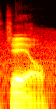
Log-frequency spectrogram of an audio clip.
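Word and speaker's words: gaol: Also, the way his name was spelled G A O L, that is you do actually say that as jail.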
